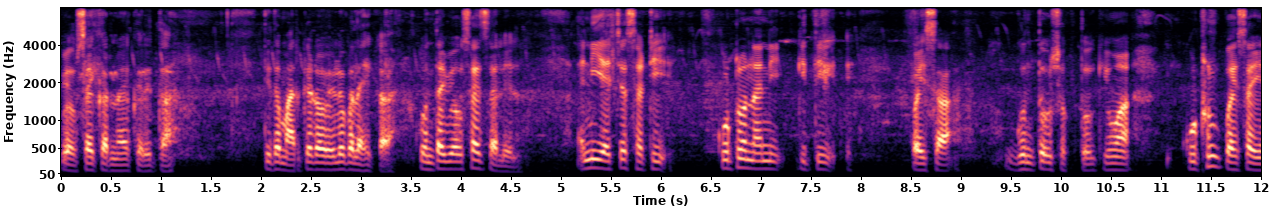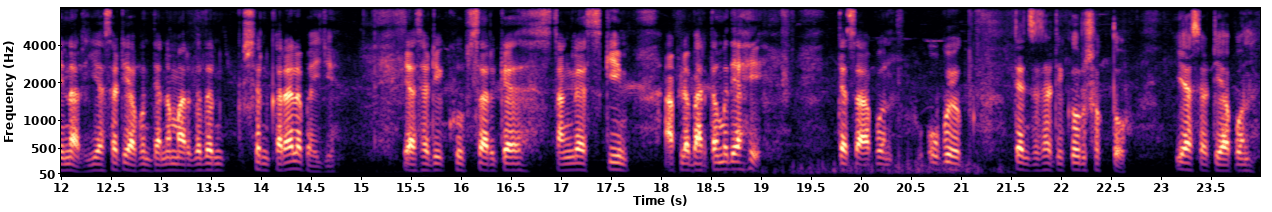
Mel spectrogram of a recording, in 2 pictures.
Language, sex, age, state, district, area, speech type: Marathi, male, 45-60, Maharashtra, Amravati, rural, spontaneous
